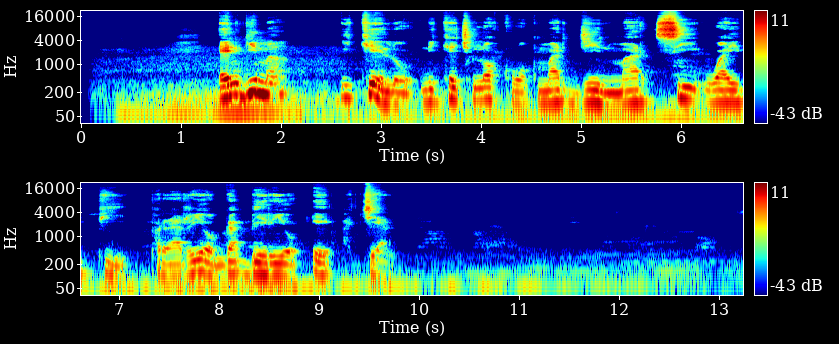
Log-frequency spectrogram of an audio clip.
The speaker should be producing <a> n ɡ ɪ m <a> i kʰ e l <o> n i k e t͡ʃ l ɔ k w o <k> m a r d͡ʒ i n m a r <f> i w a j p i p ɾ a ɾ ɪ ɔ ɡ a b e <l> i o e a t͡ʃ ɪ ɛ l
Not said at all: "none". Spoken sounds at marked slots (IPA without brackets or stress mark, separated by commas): ɛ, a, o, k, s, ɾ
